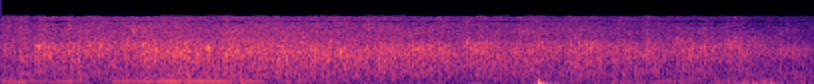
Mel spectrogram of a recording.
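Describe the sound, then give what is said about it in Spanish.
Audience applause at a live Spanish-language event, a steady, dense patter of clapping at moderate level over a low constant hum, with a couple of sharper knocks near the end. “Otro aplauso.”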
